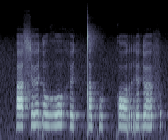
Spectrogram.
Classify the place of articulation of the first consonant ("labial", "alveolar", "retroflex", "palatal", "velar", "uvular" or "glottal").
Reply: alveolar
